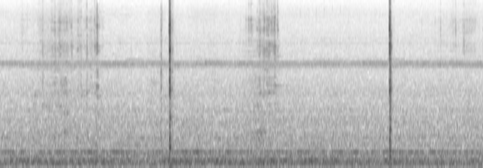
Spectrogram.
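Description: Steady low rumble of a car's cabin on the road, with a faint, thin, steady high whine over it. Two sharp clicks stand out, about three seconds apart.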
